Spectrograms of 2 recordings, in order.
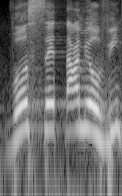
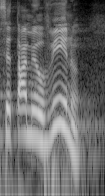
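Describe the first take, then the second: First: It is said louder and more insistently. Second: It is said at a normal volume.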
